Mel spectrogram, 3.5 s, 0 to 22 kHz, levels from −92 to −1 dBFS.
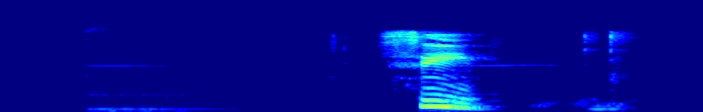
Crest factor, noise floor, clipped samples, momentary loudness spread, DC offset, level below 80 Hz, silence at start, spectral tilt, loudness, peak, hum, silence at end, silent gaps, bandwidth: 24 dB; -87 dBFS; under 0.1%; 21 LU; under 0.1%; -90 dBFS; 1.9 s; -2.5 dB/octave; -40 LUFS; -26 dBFS; none; 0.4 s; none; 8.2 kHz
